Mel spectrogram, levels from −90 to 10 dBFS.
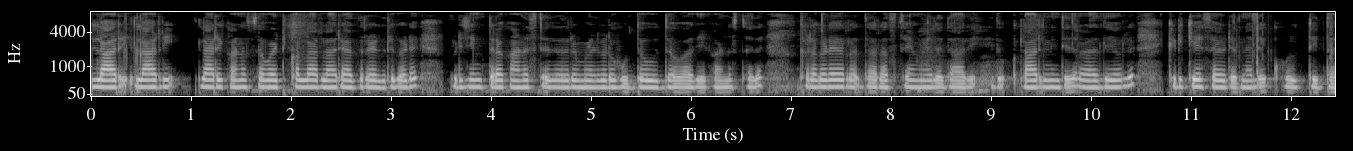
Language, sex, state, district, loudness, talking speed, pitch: Kannada, female, Karnataka, Mysore, -20 LUFS, 155 wpm, 215 Hz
